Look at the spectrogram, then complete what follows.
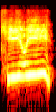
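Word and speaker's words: Keighley: I think it's pronounced Keeley, spelled strangely, but I think that's right.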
